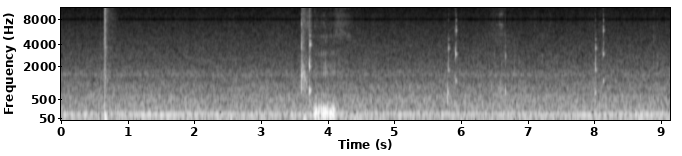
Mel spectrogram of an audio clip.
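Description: Short message alert tones chime now and then.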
